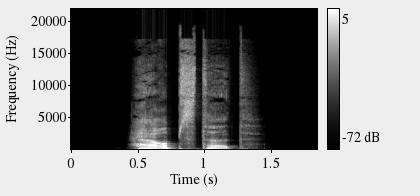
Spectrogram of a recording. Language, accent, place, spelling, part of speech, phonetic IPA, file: German, Germany, Berlin, herbstet, verb, [ˈhɛʁpstət], De-herbstet.ogg
- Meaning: inflection of herbsten: 1. second-person plural present 2. second-person plural subjunctive I 3. third-person singular present 4. plural imperative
